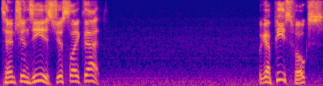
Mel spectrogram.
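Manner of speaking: mock-cheerful sarcastic tone. Market show host reacting to news of airspace reopening, sarcastic. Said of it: "I say it sarcastically".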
